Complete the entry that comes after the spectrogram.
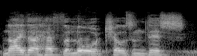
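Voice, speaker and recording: A man's voice: on the high side, fairly even intonation, normal speed, slight background noise, close to an everyday voice. A man playing a stern, righteous prophet in a dramatized scripture reading, solemn and declamatory.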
